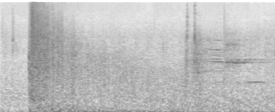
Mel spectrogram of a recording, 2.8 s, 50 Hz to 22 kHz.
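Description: Submarine deck guns fire in the Silent Hunter 3 naval game, one loud sharp boom with a long rumbling decay, followed by fainter distant pops and whistling sounds.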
